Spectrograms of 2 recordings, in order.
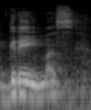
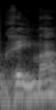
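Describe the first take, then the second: First: The name ends with an s sound. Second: The name ends without an s sound. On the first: This is the name's original pronunciation. "é Greimas, do ponto de vista da pronúncia" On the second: This is the name as it is commonly said locally. "o Greimá nosso"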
